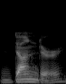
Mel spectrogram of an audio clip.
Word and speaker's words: dunder: Underscore, underscore name, underscore, underscore, pronounced as dunder name, is going to say, build me a particular Flask app based on this file right here.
